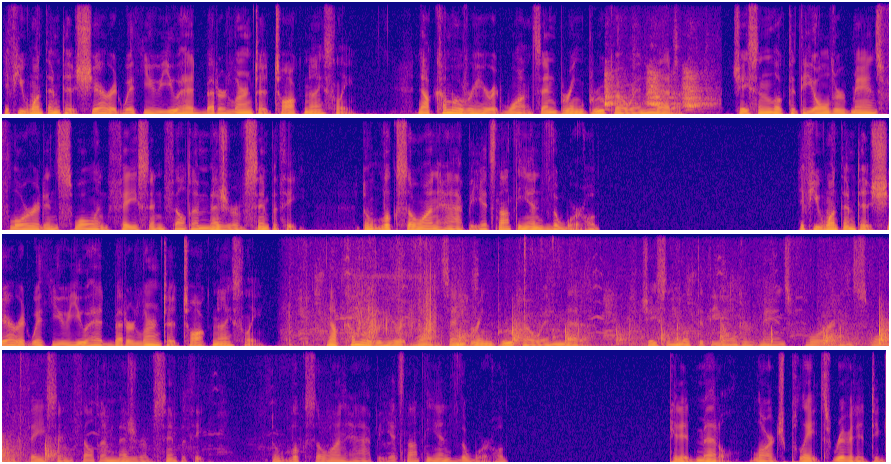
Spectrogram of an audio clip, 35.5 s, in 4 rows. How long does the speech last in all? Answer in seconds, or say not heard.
31 s.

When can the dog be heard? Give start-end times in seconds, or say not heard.
6.0-7.2.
